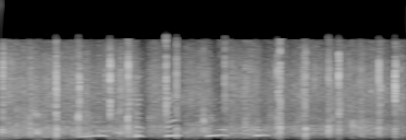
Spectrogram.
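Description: A young woman laughs loudly.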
